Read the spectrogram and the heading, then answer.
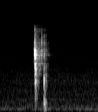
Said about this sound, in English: I'm clicking my pen. Can you hear that?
